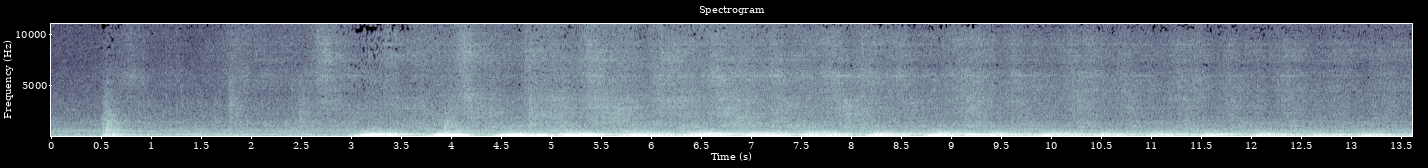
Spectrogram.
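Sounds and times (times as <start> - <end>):
deep booming drone of singing sand dune: 3.0 - 13.5.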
